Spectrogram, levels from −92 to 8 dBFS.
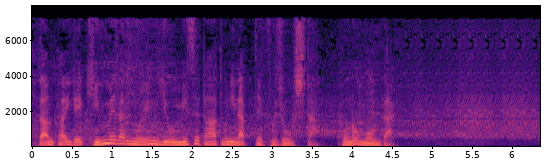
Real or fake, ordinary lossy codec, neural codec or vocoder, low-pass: fake; none; codec, 16 kHz, 1.1 kbps, Voila-Tokenizer; none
